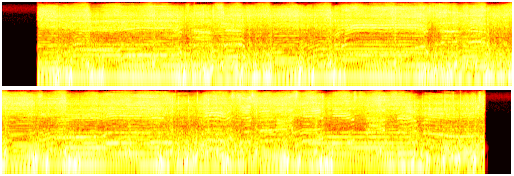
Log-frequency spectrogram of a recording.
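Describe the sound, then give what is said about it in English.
The original studio version of a Christmas song played backwards, loud and continuous, with swelling reversed notes and garbled, wordless vocal sounds running through the whole stretch. “if you play the original studio version backwards, there's a part that goes, "Scream, Santa, scream, this is where I hit you."”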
